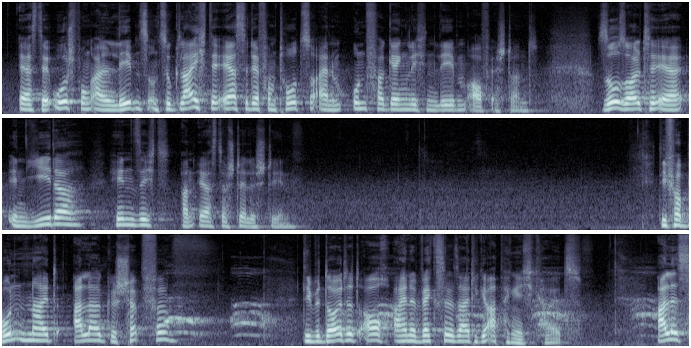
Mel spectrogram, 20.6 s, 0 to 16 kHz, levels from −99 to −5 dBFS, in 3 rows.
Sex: male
